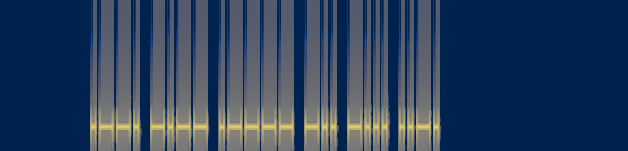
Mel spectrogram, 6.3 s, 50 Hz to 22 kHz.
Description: Morse code, heard as a keyed tone, about 28 wpm, 700 Hz. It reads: PY1DBF
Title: DXCC-100 Call Signs - 6 Characters - Repeated 2x - 28wpm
